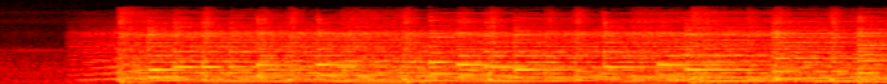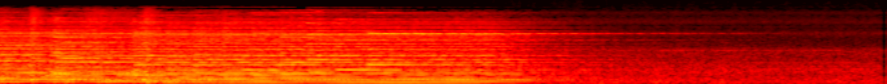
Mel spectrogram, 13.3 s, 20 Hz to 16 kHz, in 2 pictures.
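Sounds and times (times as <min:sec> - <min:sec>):
Kyushu chime: 0:00.0 - 0:13.2.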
